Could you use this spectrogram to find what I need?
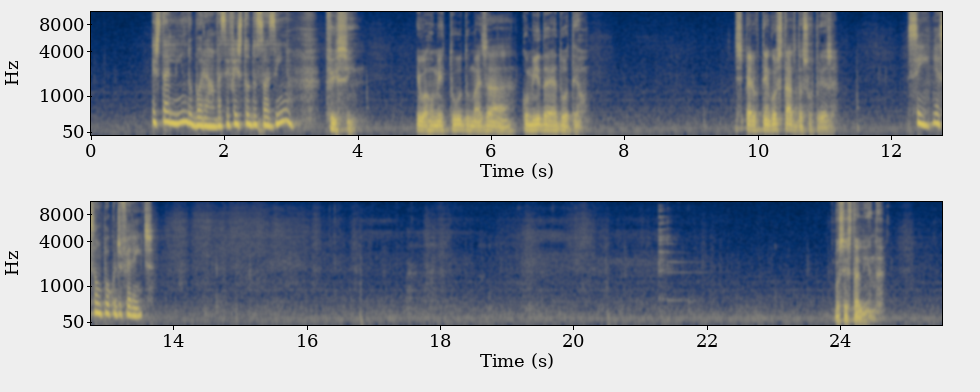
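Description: A man speaks softly and close by.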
